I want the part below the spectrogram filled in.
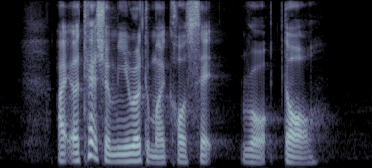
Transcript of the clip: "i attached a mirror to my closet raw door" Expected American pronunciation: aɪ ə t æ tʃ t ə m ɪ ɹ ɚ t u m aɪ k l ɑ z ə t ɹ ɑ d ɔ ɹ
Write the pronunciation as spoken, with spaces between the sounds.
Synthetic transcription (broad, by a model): aɪ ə t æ tʃ ə m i ɹ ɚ t u m aɪ k ɑ s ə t ɹ ɑ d ɔ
